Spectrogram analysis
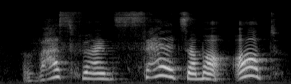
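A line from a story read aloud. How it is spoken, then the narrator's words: Calling out. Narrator (German): rief Lucy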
